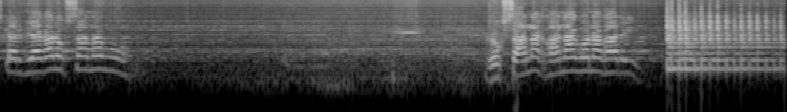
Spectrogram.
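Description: A man speaks with animation through a microphone over a loudspeaker.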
